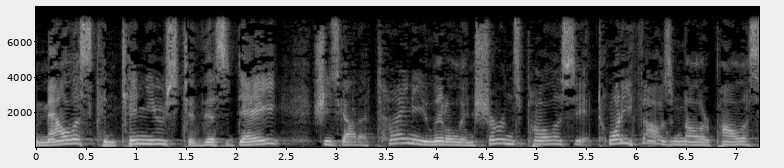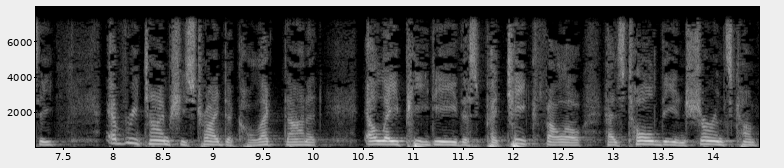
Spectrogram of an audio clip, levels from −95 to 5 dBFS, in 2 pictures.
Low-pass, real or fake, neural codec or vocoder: 7.2 kHz; real; none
